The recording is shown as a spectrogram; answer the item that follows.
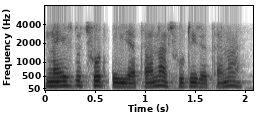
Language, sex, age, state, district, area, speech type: Hindi, male, 18-30, Uttar Pradesh, Mau, rural, conversation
